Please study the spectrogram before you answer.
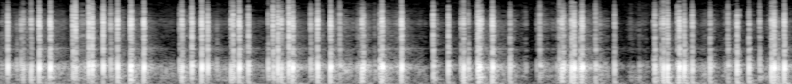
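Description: Long nails tap and scratch on hollow paper cups fitted over a microphone's ears. Quick, dry clicks with a hollow mid-range tone come in uneven bursts, with short bright scratches between them. Each tap ends almost instantly, with no ring.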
